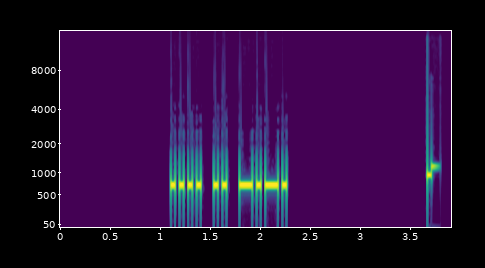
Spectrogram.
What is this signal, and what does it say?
Morse code, heard as a keyed tone, about 28 wpm, 700 Hz. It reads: HIC
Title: Top Three Letter Combinations in Words 28wpm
